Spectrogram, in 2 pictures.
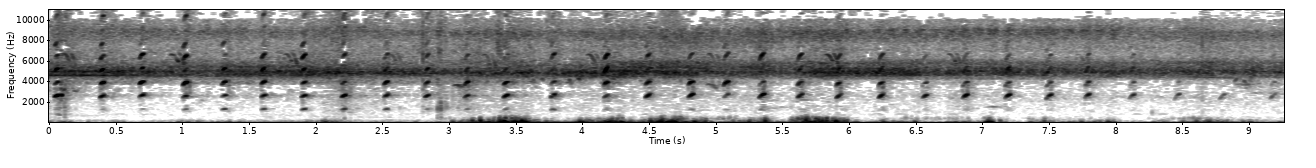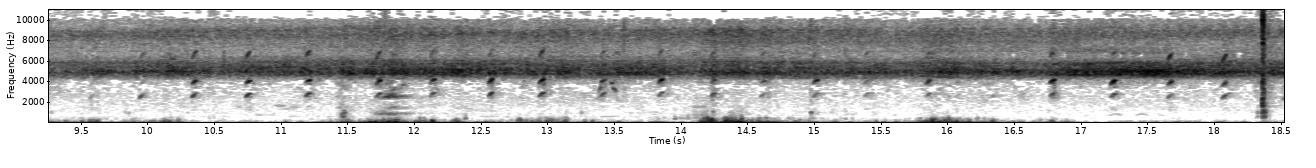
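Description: Insects chirping in a fast, steady pulse throughout, over irregular low thuds and rustling from a caught snakehead fish being handled on a grassy bank; the thuds are loudest about three to six seconds in and come again near the end.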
